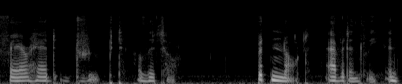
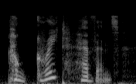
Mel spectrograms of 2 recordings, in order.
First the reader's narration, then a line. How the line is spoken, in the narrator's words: exclaimed his parent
